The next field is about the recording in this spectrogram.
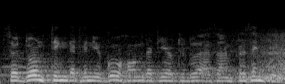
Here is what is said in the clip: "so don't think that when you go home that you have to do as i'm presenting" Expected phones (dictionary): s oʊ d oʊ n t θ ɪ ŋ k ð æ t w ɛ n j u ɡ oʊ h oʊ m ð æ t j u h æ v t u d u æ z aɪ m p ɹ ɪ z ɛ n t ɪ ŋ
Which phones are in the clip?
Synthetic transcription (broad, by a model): s oʊ d oʊ n t t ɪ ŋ k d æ t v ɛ n j u ɡ oʊ h oʊ m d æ t j u h æ v t u d u æ z aɪ m p ɹ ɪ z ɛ n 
